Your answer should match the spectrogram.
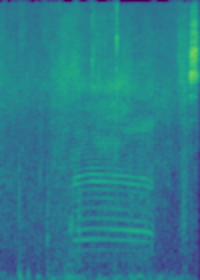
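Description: A Romanov sheep bleats once, a single steady-pitched call of under a second in the middle, over a low rumble.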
